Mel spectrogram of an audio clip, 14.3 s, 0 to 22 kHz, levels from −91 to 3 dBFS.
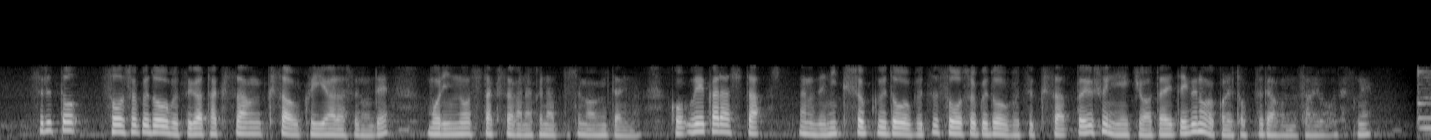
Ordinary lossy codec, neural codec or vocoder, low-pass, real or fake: none; autoencoder, 48 kHz, 32 numbers a frame, DAC-VAE, trained on Japanese speech; 3.6 kHz; fake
